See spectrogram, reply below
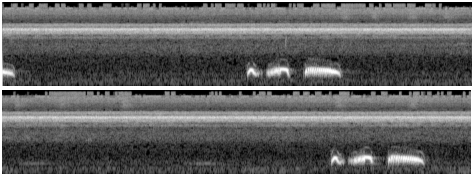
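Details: Clear spotted dove calls, offered as a master and lure sound that doves respond to quickly: a low stuttering coo phrase near the start of the second, another near the end, with silence and constant high hiss between.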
